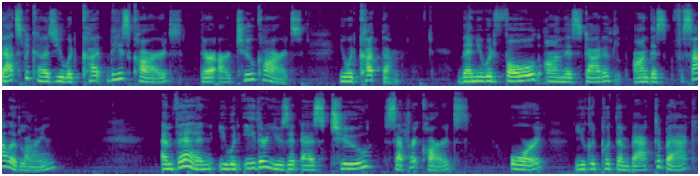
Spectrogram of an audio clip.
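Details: Adult woman speaking; normal speech.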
